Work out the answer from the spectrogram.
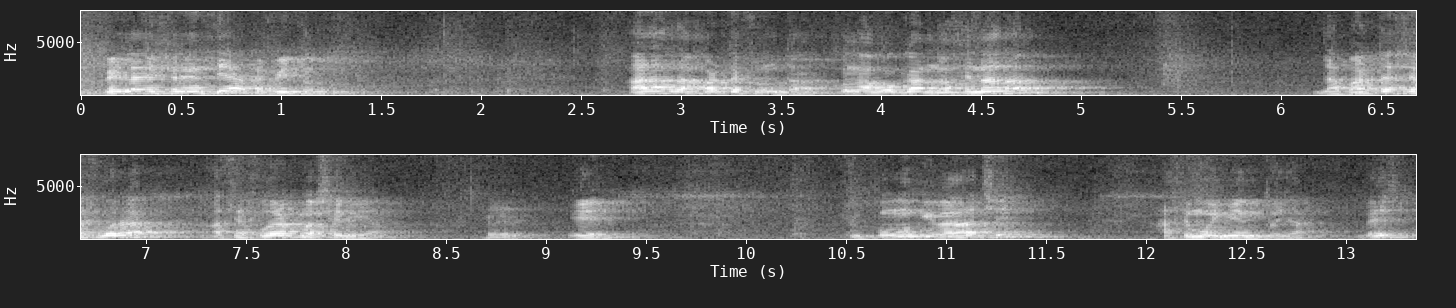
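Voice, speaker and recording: A man instructing a martial arts class, explaining to the group with many fillers and pauses. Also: fairly high pitch. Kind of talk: live seminar demonstration. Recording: echoey hall, voice from far off, faint noise.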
